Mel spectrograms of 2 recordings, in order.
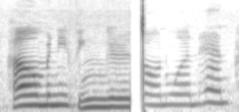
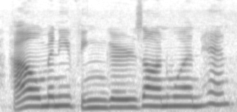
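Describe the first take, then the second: No difference in how they are said.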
